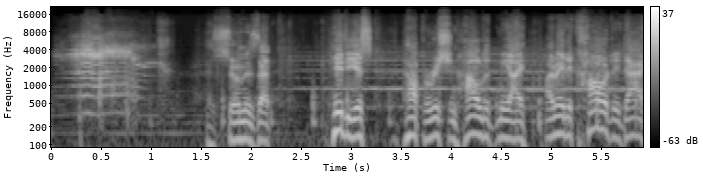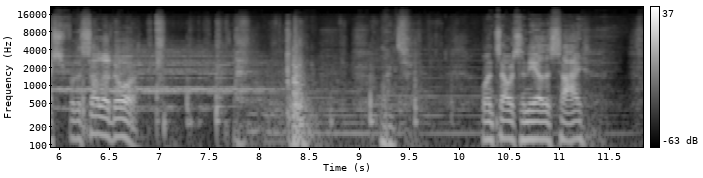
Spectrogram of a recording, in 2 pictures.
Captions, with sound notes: [ Cat yowls ] As soon as that hideous apparition howled at me, I-I made a cowardly dash for the cellar door. [ Breathing heavily ] [ Door closes ] Once -- Once I was on the other side,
